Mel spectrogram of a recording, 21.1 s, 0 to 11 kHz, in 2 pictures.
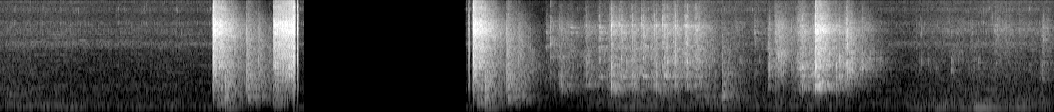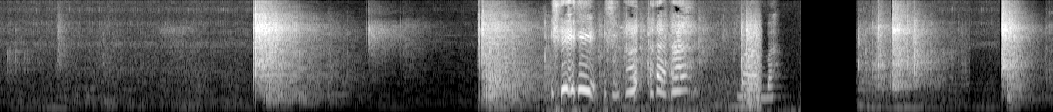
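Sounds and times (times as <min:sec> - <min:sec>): toy gun shots: 0:02.1 - 0:03.0, 0:04.7 - 0:05.4, 0:13.1 - 0:14.0.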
